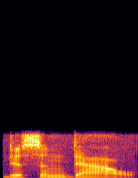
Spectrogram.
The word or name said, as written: disendow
